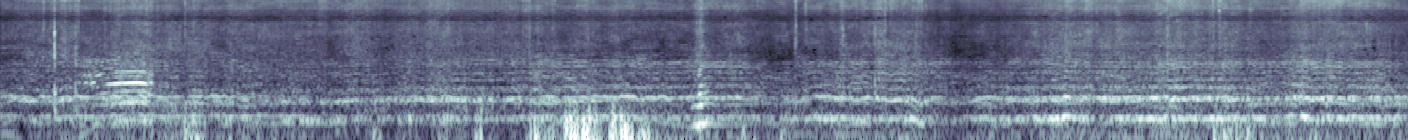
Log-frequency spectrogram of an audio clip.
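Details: Nonstop flight traffic of worker honey bees at a feral colony: an unbroken humming drone, individual bees passing with rising and falling whines, and occasional low rumbling thumps.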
